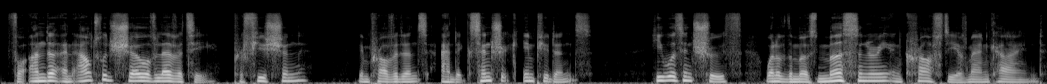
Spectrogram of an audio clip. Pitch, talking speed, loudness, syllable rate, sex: 140 Hz, 145 wpm, -20 LUFS, 5.3 syllables/s, male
